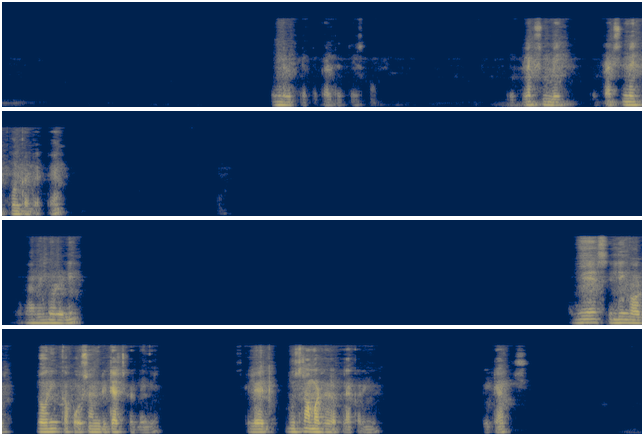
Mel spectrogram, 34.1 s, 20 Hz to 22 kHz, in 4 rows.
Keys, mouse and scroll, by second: 12.6 right click, 13.3 click, 13.3 click, 16.0-16.4 scroll down 1, 16.4 click, 18.1 alt+middle click, 18.9 scroll up 1, 19.2 middle click, 19.8 click.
